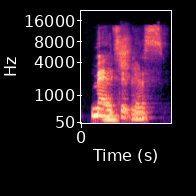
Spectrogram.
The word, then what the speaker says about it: Mantzoukas: Mantzoukas.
